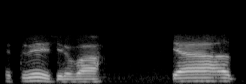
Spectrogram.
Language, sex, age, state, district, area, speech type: Assamese, male, 18-30, Assam, Nalbari, rural, conversation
